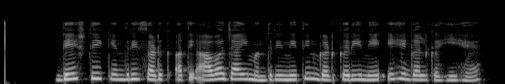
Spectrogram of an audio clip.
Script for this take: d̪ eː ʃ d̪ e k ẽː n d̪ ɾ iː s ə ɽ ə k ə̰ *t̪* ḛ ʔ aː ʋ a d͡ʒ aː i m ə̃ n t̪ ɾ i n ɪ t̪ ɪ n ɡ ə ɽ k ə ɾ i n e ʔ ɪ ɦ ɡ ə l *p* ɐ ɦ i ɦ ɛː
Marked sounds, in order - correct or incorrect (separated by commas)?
correct, incorrect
